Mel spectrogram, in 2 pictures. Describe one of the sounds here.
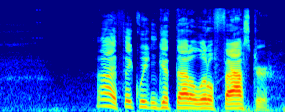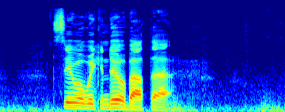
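A man speaks calmly and close by outdoors.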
